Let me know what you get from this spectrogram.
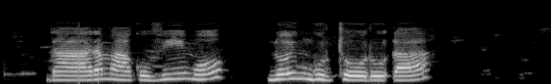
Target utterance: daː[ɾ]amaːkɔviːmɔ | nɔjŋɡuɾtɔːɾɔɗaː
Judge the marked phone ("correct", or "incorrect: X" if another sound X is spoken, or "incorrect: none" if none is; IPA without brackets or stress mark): correct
